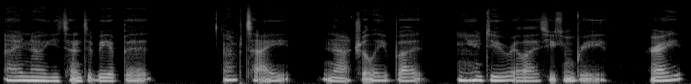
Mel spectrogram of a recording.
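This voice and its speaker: A woman voicing a confident, flirty werewolf pack leader in an intimate audio roleplay, with a husky, breathy, gravelly voice and a teasing, sardonic drawl. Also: fairly low pitch, fairly even intonation, measured pace, warm tone, no echo, studio quality. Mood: playful, coaxing.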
